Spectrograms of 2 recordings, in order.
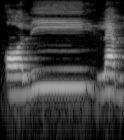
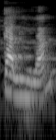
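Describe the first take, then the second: First: The first syllable sounds heavy and dark, like 'qo'. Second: The first syllable sounds light and open, like 'ka'. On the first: The speaker calls it right. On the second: The speaker calls it wrong. "Not কালিলান"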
